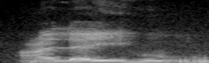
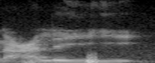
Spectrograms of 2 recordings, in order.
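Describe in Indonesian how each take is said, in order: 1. Kata ini berakhir dengan vokal u. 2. Kata ini berakhir dengan vokal i. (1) "domah semua" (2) "bukan alaihi"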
